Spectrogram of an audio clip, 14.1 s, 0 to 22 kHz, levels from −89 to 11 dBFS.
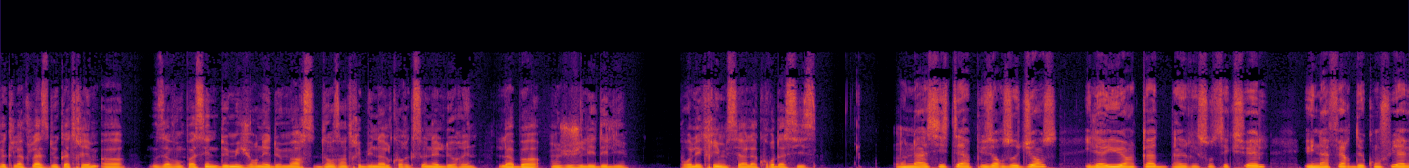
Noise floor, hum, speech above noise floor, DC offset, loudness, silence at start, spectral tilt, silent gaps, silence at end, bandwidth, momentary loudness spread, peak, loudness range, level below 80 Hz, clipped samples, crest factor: -47 dBFS; none; 33 dB; 0.8%; -15 LUFS; 0 s; -6 dB/octave; none; 0 s; 15 kHz; 8 LU; 0 dBFS; 3 LU; -46 dBFS; under 0.1%; 14 dB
